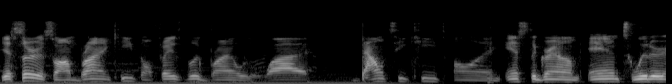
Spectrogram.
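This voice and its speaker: A man with a Texan accent speaks at a fairly slow pace and medium pitch, with ordinary pitch variation and big swings in loudness. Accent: Texan (US South). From Houston, Texas. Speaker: professional wrestler. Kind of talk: casual interview.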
